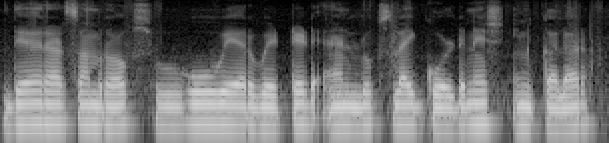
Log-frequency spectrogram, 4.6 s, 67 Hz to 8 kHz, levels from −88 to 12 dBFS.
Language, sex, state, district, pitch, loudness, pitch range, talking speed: English, male, Jharkhand, Garhwa, 120 Hz, -14 LUFS, 115-120 Hz, 170 wpm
